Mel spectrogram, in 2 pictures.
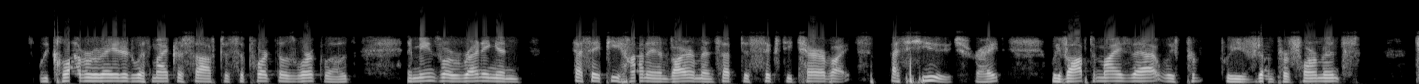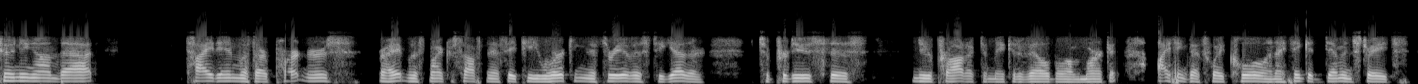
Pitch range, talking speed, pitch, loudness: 135-150 Hz, 150 wpm, 145 Hz, -20 LUFS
